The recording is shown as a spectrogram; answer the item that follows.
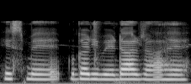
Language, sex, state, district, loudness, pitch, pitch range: Hindi, female, Himachal Pradesh, Shimla, -15 LUFS, 235 Hz, 230-245 Hz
